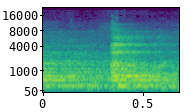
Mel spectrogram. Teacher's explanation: Oh, ujung lidah ketemu dengan gusi.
